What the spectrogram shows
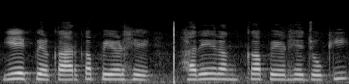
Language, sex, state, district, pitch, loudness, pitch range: Hindi, female, Punjab, Fazilka, 230 Hz, -20 LUFS, 225-245 Hz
